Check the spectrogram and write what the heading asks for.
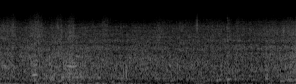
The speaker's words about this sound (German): Das ist übrigens genauso beim Hören, wenn wir in Dezibel unsere Lautstärken messen, wie hier zum Beispiel die Wellen der Ostsee, dann sind die mitunter sehr laut.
